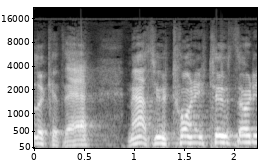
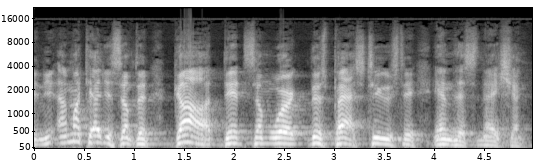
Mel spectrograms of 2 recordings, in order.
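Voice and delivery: ordinary delivery

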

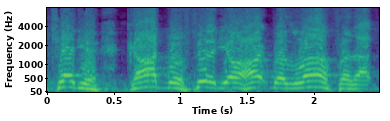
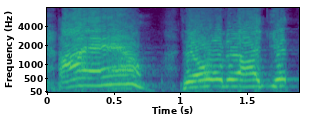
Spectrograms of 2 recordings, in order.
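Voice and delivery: usual speaking voice

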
